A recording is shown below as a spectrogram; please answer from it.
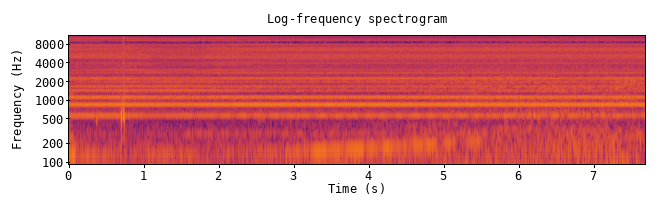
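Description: Constant whirring hum of an electric car fast charger's cooling fans while charging a Nissan Ariya 87 kWh, steady and fairly loud, with a rising tonal whine and a single sharp click early on.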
